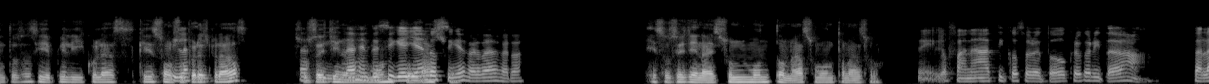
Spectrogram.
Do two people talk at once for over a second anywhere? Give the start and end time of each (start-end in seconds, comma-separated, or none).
3.0-4.6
